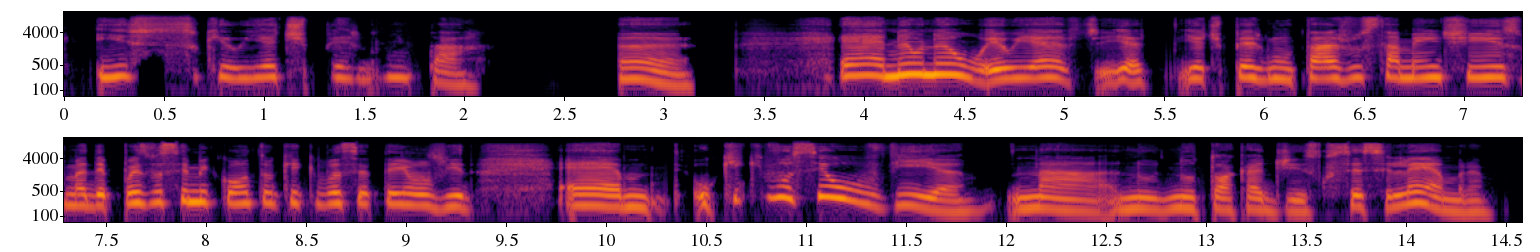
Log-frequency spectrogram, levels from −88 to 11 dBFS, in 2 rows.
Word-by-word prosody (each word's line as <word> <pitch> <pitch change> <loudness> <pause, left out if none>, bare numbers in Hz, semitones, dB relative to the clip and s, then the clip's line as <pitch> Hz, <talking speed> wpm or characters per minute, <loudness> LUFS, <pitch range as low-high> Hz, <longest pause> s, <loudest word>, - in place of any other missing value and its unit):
Isso 245 +1 -3
que 235 - -6
eu 210 - -3
ia 235 +2 -2
te - - -1
perguntar. 205 - -8 0.7
Hã. 185 -9 -1 0.8
É, 255 0 +3
não, 275 +3 +9
não, 270 -7 +6
eu 200 +2 +5
ia 220 0 0
te - - -10
ia 165 - 0 0.2
ia 215 0 -1
te - - -7
perguntar 210 -1 +1
justamente 225 +1 -1
isso, 230 -1 0
mas 200 0 0
depois 225 +4 +2
você 245 +2 0
me 250 -1 +4
conta 230 0 -2
o - - -10
que 235 - -5
que 215 - -14
você 225 -1 -1
tem 220 -1 0
ouvido. 185 -4 0 0.4
Eh 200 -2 +4 0.4
o - - -1
que 295 - -6
que 330 +4 -11
você 340 +2 +3
ouvia 195 - 0 0.2
na 155 -4 -1
no 165 0 -1
no 170 +3 -1
toca 160 -2 -3
disco, 135 -2 -7
você 190 - 0
se 180 - 0
lembra? 150 - 0
210 Hz, 180 wpm, -24 LUFS, 175-230 Hz, 0.8 s, não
